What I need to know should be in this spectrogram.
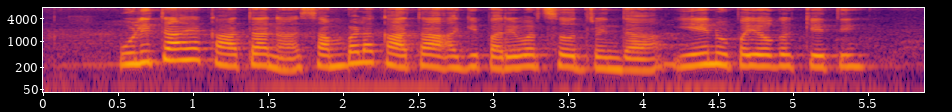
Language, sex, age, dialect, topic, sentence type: Kannada, female, 36-40, Dharwad Kannada, banking, statement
